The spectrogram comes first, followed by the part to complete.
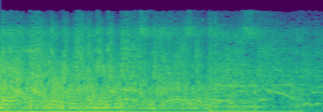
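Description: Hip-hop beat played loud over a concert PA at a live rap show, with deep sub-bass notes that change every second or so. The bass cuts out just before the end.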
